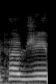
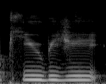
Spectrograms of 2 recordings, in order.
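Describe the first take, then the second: First: "pub G" said as one word, pub, then the letter G. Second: "P U B G" spelled letter by letter. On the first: Unsure gamer naming a game, "pub G" said as a word. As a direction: say "pub G" like pub plus gee. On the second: Unsure gamer correcting himself, "P U B G" spelled out. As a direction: say "P U B G" as four separate letter names. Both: Real, not acted. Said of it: "I don't know how I pronounce that".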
